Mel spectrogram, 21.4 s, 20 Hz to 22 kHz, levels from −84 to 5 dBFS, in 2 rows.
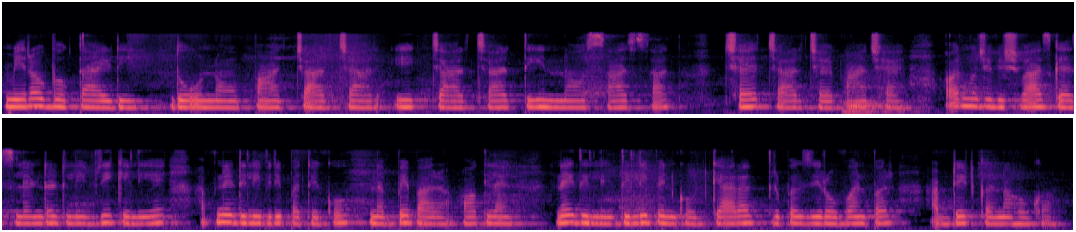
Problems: background sounds at intervals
